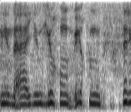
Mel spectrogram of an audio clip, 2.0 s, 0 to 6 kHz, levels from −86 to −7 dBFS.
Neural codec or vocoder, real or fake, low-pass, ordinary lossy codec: vocoder, 22.05 kHz, 80 mel bands, HiFi-GAN; fake; 5.4 kHz; none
